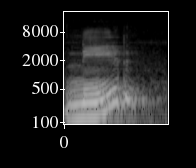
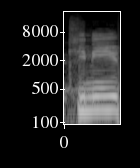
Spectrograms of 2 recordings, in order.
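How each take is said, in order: First: It begins directly with the n sound. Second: It begins with a pronounced k sound. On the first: The speaker calls it right. "ಕೆ silent ಆಗುತ್ತೆ" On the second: The speaker calls it wrong. "ಕಿನೀಡ್ ಅಂತ ಹೇಳಬಾರ್ದು"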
